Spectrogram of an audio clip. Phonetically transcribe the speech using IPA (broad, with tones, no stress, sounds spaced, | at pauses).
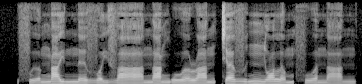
f ɨ˨˩˨ ə̯ ŋ a˧ j n e˧ v ə˨˩˨ j v aː˨˩ n a˧ ŋ w u˧ ə̯ ɹ a˧ n c ɛ˧˥ v i˧˥ ŋ ɲ ɔ˧˥ l ə˨˩˦ m f u˧ ə̯ n a˨˩ n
